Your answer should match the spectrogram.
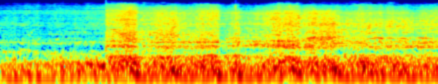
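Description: Low rumble of wind on the microphone, with indistinct chatter of many voices that gets louder about a second in.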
